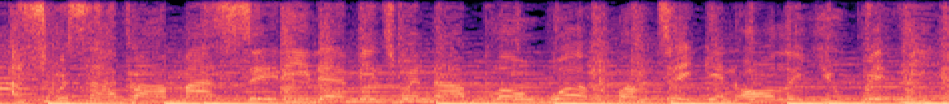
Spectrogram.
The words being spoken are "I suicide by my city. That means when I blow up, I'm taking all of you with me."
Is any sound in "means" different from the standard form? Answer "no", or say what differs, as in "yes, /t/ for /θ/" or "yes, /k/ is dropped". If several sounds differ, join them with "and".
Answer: no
